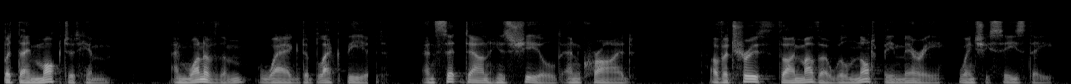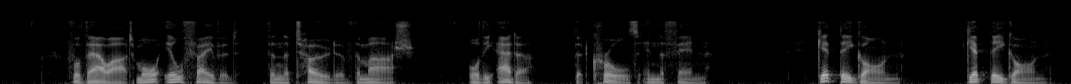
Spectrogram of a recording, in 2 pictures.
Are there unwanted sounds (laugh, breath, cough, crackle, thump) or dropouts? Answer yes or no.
yes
